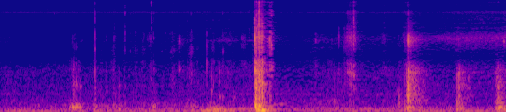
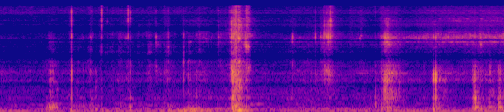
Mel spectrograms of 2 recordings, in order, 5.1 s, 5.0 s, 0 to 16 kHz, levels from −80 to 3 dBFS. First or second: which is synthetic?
second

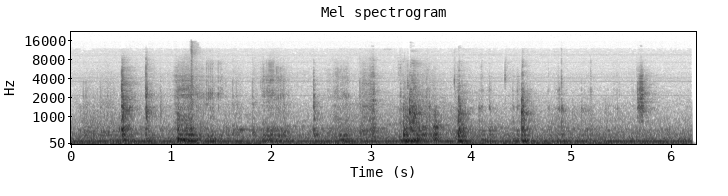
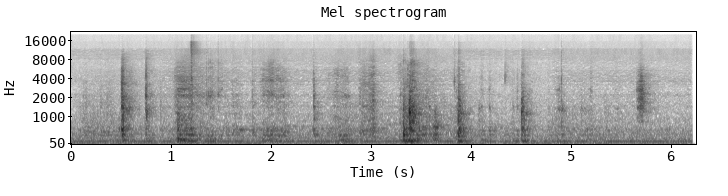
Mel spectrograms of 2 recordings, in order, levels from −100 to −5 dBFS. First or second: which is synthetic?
second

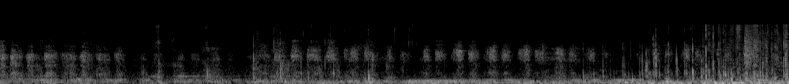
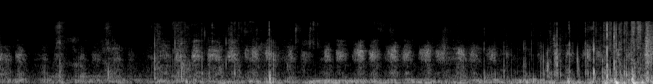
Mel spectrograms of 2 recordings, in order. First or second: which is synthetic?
second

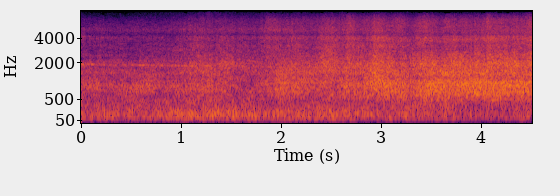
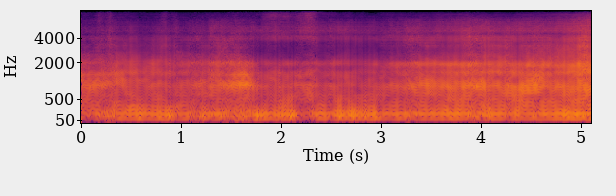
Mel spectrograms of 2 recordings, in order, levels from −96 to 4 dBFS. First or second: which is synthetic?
second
